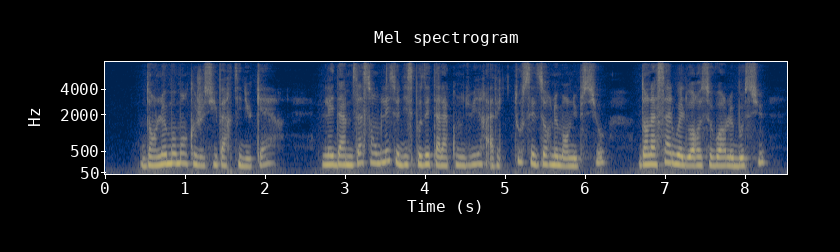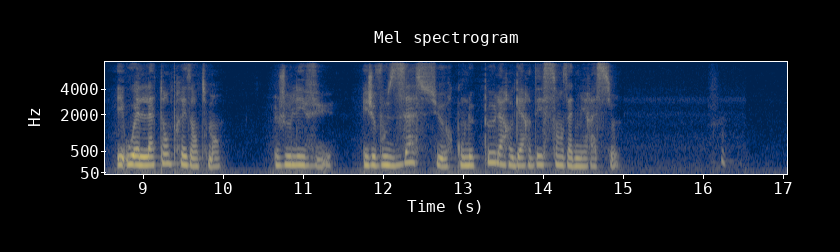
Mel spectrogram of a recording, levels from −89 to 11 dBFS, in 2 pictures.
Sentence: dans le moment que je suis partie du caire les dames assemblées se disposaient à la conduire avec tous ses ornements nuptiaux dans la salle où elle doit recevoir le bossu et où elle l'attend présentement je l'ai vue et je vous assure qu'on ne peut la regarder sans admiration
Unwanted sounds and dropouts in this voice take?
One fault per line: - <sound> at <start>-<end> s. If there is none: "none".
- laugh at 16.1-16.5 s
